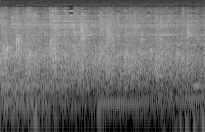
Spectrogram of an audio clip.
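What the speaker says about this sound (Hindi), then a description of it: "मेरे छोटे से आग्रह पे ताली बजा करके सम्मान करें।" Applause rises from an audience at a devotional Khatu Shyam bhajan event, faint and distant, steady over two seconds with a low hum underneath.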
